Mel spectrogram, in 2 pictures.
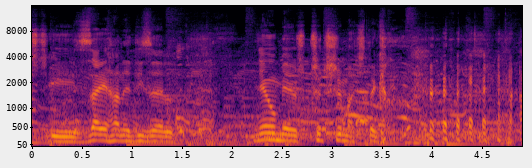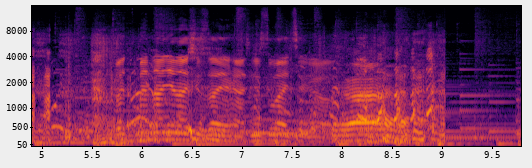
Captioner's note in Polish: Laughter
